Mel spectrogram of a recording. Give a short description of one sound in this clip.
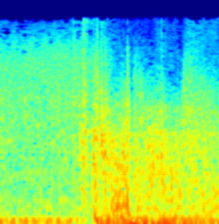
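A shell explodes with a loud crackling burst.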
